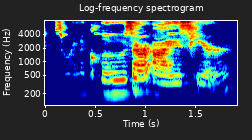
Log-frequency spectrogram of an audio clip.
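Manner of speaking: soft, unhurried phrases with long pauses; guided meditation. Real, not acted. Leads guided breathing meditation.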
